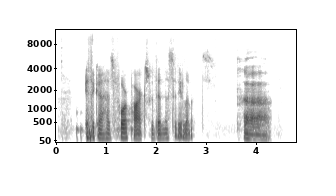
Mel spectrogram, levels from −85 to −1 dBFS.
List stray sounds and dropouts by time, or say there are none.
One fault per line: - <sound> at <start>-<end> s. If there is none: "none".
- laugh at 3.6-4.3 s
